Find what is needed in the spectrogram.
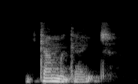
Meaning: A worker insect that can become capable of reproducing when the queen has died
- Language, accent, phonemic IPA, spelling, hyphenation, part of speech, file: English, Southern England, /ˈɡæm.ə.ɡeɪt/, gamergate, gam‧er‧gate, noun, LL-Q1860 (eng)-gamergate.wav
